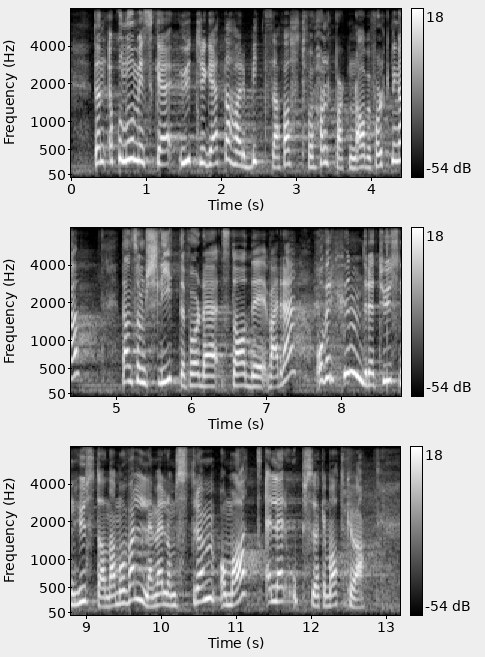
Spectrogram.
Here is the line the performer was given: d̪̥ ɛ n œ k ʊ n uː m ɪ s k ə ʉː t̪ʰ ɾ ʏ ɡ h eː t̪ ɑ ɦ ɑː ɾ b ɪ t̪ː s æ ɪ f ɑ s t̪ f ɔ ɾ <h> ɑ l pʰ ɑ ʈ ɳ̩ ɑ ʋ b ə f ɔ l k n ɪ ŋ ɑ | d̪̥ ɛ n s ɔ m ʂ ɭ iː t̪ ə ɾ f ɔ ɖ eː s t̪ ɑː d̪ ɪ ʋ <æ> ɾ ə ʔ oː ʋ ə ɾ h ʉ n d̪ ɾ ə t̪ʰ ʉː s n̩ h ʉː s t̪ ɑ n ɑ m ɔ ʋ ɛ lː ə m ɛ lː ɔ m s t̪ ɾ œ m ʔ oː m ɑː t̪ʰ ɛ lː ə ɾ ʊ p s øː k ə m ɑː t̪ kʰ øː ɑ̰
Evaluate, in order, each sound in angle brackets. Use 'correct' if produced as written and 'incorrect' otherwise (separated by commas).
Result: correct, correct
